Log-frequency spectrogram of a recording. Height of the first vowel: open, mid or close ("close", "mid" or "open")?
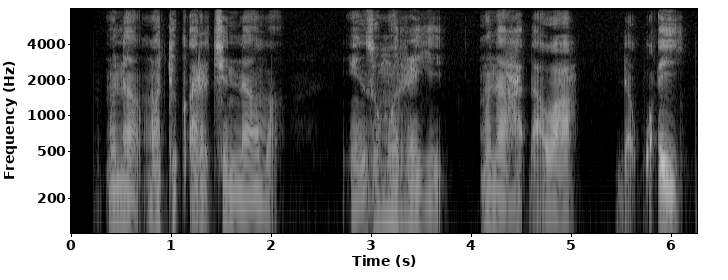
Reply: close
